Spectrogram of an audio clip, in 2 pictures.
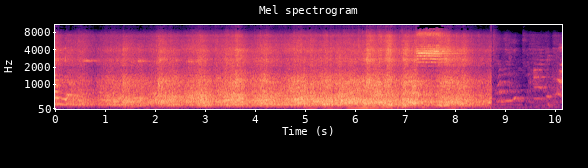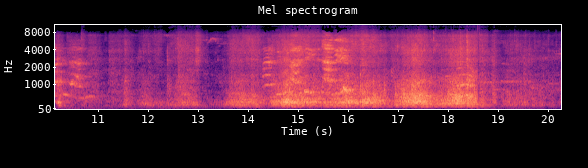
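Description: Children playing on plastic ride-on swing cars: the wheels give a loud, steady rumble on the stone-tiled floor that cuts off suddenly about nine seconds in, followed by the children's voices.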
